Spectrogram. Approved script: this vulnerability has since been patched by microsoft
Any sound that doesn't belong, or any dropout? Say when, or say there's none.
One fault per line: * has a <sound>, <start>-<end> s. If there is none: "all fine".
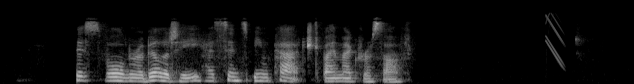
* has a chirp, 5.5-5.7 s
